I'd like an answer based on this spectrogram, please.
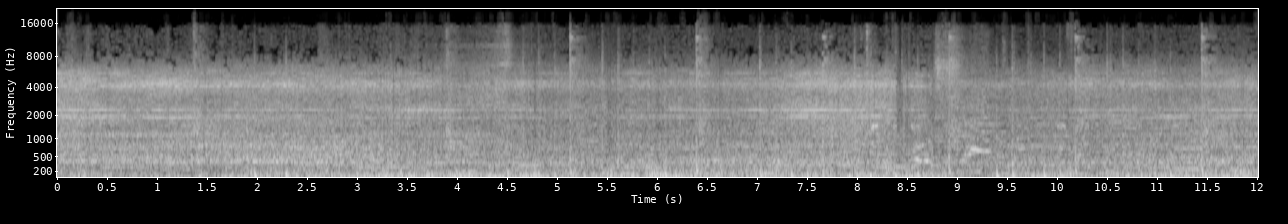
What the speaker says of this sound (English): This Airbus A330 hit a light pole while taxiing.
